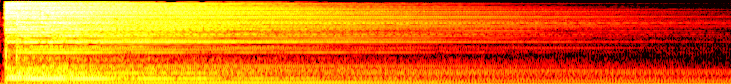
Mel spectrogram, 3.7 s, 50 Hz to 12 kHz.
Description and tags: This was hit a little hard on my 17" ride.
